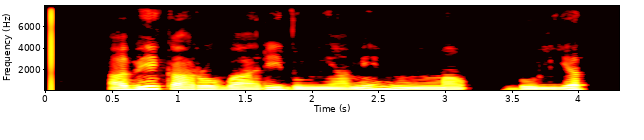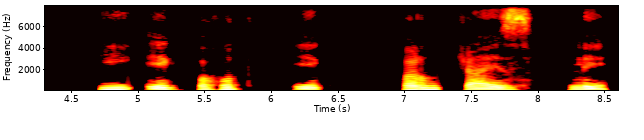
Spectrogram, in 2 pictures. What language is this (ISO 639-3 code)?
urd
